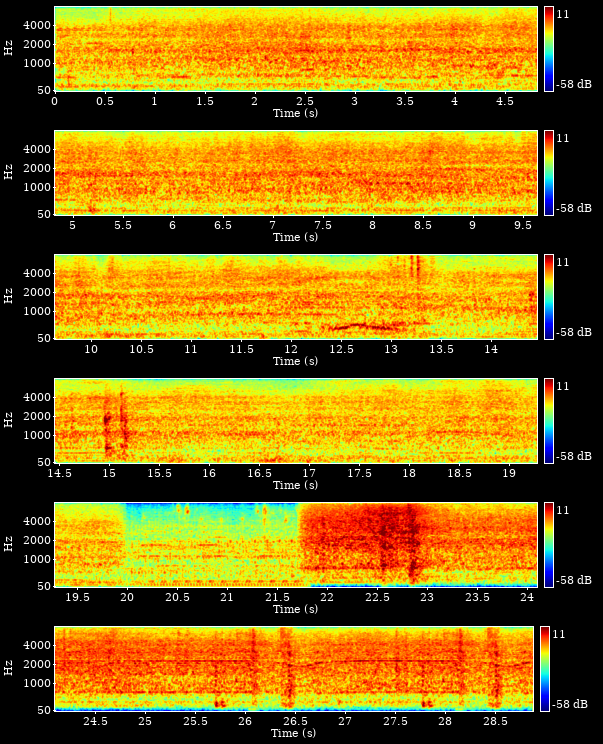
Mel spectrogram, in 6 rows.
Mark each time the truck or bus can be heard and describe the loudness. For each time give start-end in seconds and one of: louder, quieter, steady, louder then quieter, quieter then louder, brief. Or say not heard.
0.0-28.8 steady.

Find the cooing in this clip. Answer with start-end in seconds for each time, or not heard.
12.0-13.6.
